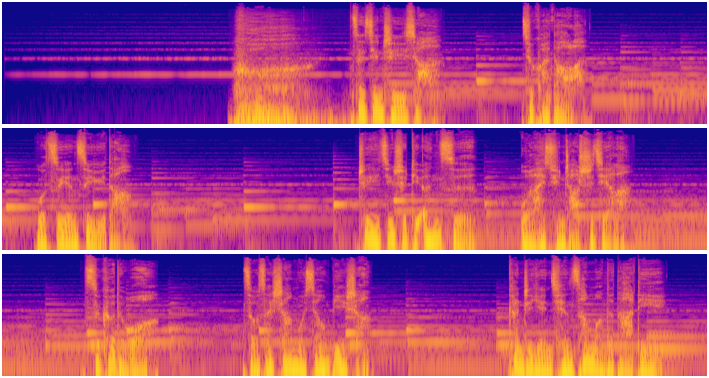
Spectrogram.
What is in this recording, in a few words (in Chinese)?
内心独白温情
